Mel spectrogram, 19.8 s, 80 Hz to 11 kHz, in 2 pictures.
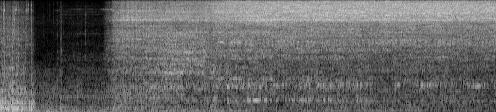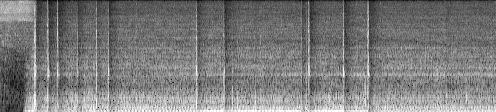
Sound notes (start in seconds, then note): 11.1 engine revving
